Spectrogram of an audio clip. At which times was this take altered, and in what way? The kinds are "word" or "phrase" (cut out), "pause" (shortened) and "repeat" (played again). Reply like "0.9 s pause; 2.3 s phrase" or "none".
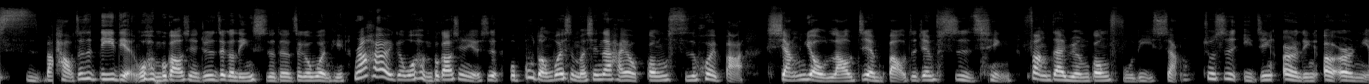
3.5 s pause; 5.0 s pause; 10.2 s pause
